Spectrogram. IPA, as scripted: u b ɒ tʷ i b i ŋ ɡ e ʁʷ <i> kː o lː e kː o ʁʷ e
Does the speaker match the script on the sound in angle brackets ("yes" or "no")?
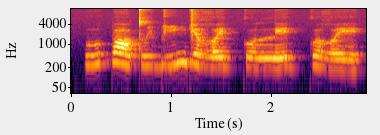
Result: no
